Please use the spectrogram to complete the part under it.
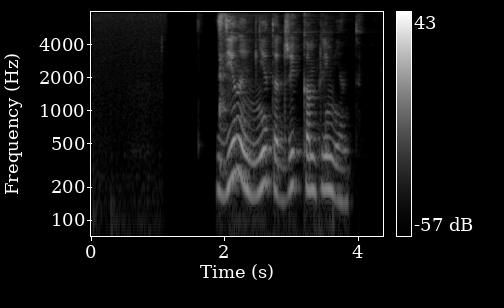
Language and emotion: Russian, neutral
